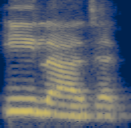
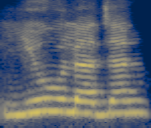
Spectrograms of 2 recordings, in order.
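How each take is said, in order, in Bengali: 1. প্রথম সিলেবলে লম্বা i শব্দ আছে। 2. প্রথম সিলেবলে w শব্দ আছে। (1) "তারা বলবে হচ্ছে ইলাজান" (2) "ইউলাজান বলবে না তারা"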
